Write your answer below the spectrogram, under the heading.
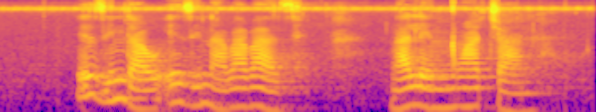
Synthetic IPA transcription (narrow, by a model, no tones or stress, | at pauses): ezindʱawɔʔezinaɓaɓazi | ŋalɛŋ͡ǀwad̥ʒ̥ʼʱaːna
